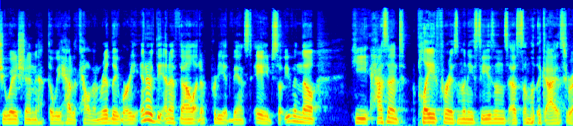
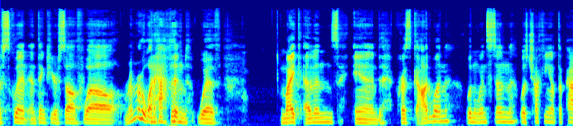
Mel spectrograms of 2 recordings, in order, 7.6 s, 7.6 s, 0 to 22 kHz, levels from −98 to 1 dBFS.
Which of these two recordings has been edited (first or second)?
first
